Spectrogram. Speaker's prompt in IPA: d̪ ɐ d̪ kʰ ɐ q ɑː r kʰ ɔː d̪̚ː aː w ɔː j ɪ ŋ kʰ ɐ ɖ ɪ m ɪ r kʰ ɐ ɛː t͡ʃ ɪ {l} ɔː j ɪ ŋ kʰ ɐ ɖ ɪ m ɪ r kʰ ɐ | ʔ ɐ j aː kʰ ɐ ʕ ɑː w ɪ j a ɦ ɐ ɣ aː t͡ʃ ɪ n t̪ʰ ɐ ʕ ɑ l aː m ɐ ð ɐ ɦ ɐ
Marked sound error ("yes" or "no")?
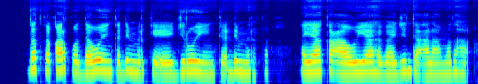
yes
